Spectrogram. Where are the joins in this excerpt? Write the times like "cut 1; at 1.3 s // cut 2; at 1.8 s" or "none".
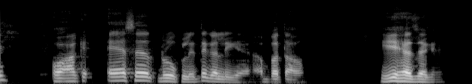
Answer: none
